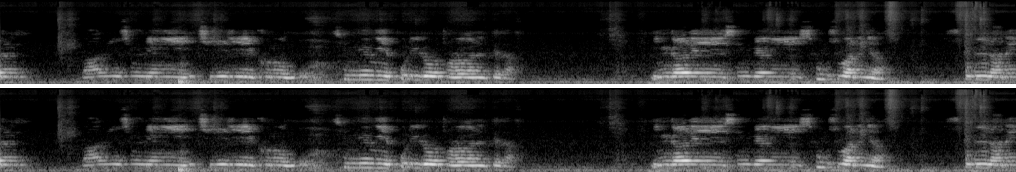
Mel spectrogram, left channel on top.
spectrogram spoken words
만유 생명이 진리의 근원, 생명의 뿌리로 돌아가는 때다. 인간의 생명이 성숙하느냐,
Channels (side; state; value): both; identical; correlation 1.00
